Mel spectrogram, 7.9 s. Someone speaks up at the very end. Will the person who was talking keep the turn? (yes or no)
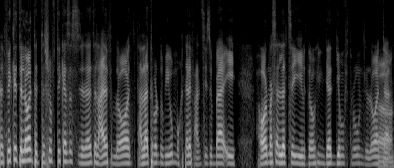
yes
